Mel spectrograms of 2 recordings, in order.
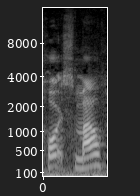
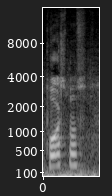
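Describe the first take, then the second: First: The name is said the way outsiders say it. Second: The name is said the way locals say it. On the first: The speaker is not from the area. The speaker calls it wrong. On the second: The speaker is from the area. The speaker calls it right.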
